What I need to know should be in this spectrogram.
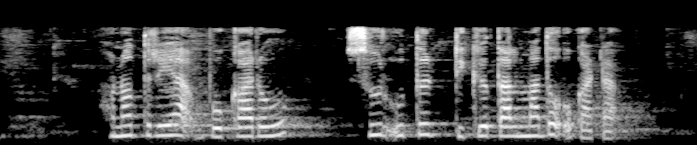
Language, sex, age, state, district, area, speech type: Santali, female, 18-30, West Bengal, Jhargram, rural, read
